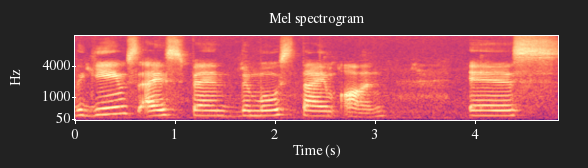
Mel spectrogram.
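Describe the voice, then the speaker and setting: The woman's voice sits at a fairly high pitch. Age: 20s. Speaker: gamer interviewee. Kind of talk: interview answers.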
